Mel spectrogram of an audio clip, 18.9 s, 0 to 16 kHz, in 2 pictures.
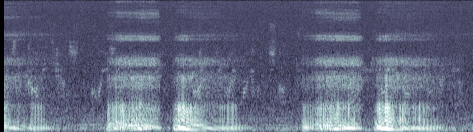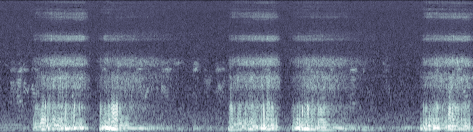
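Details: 3-year-old girl snoring with a loud nose after a cold last week: loud, low rattling snores on each breath in, about 15 breaths a minute, quieter breaths out between.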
